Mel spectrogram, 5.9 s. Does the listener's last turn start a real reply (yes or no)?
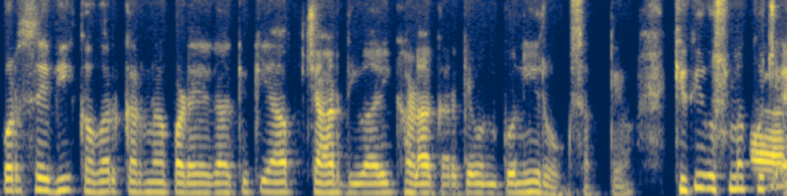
no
